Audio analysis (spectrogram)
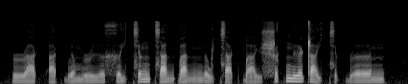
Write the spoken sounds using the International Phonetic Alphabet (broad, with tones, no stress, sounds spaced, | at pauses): ɹ a˨˩ k̚ ʔ a˨˩ k̚ l ə˨˩ m ɹ ɨ˨˩ ə̯ x ə˨˩˦ j c ə˧ ŋ c a˨˩ n ɓ a˨˩ n ŋ ə˨˩˦ w c a˨˩ k̚ ɓ a˨˩ j ʂ ə˦˥ k̚ n ɨ˧˥ ə̯ ʈ a˨˩˨ j c ə˨˩ k̚ ɹ əː˧ n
